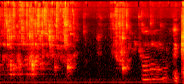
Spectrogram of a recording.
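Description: Water is topped up in a small shrimp vase aquarium: quiet pouring and trickling with a few drips and gurgles, soft and close.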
